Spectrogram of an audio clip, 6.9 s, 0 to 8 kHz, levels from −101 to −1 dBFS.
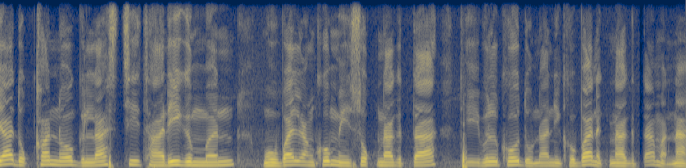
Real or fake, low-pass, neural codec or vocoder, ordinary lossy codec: real; none; none; none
